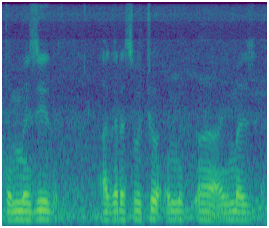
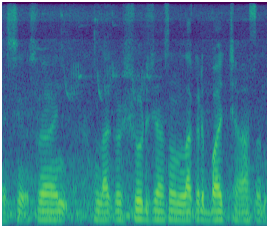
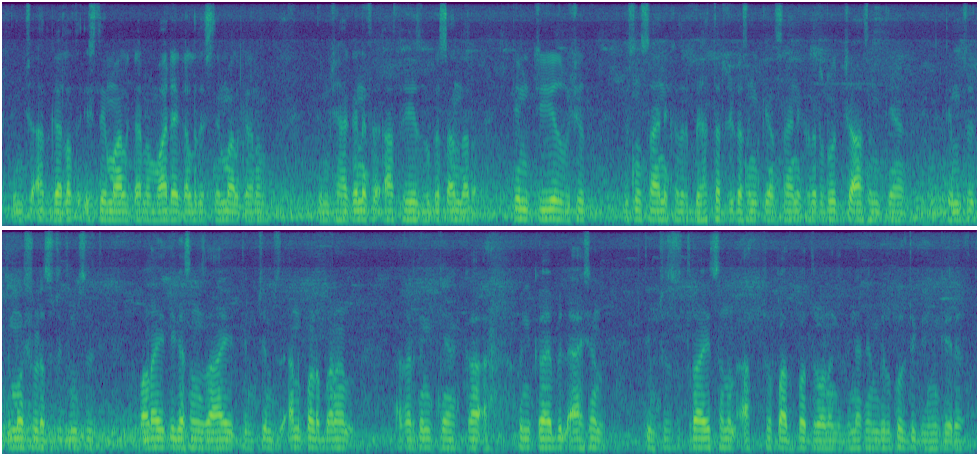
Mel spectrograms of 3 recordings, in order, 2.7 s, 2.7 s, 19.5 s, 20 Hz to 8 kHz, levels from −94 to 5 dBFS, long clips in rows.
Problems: constant background noise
